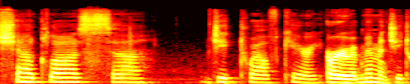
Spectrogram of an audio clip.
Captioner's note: speaking French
